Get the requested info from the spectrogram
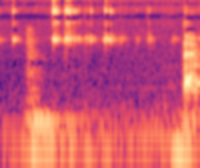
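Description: A few faint jingles from a hand-held ring of small jingle bells as it is held after shaking, with a brief low murmur of a voice about a third of a second in.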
